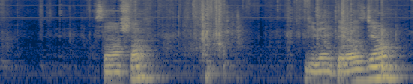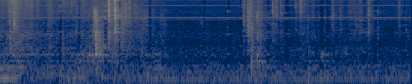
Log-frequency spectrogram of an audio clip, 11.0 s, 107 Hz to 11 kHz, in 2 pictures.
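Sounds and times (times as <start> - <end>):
thin pages rustling: 2.2 - 7.5.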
